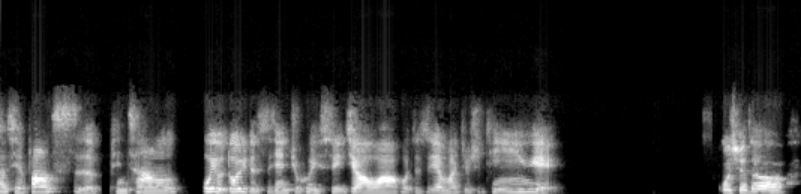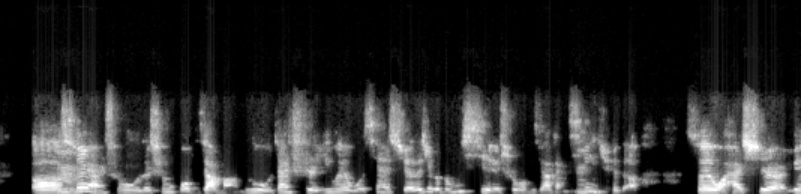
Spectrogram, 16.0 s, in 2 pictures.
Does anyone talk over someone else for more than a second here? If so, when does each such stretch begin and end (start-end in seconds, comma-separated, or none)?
none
